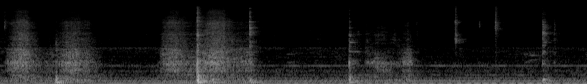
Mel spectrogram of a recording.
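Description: Pizza chicken topping being mixed with oregano in a kitchen: a few soft scraping and clinking stirs against a bowl, spaced irregularly and fairly quiet, with light utensil taps.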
